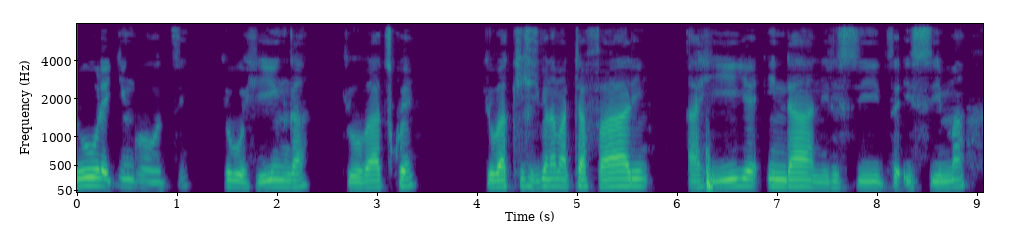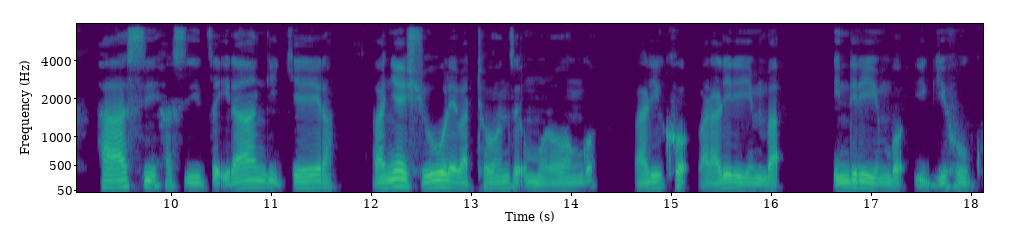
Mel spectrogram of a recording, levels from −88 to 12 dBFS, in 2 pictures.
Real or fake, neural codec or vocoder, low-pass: real; none; 7.2 kHz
